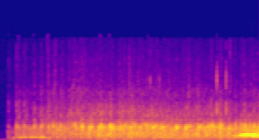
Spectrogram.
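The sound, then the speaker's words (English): A cheering sound effect: a crowd cheering and applauding, a dense steady wash of clapping and voices that starts abruptly and holds at a fairly loud, even level for about three seconds, with a few brief whistle-like tones. “Let me find my little cheer.”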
